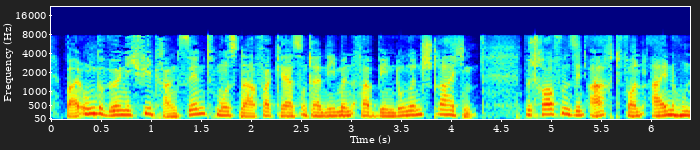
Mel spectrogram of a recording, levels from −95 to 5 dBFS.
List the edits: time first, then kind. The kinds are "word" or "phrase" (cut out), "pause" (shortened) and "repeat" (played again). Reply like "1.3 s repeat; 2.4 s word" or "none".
1.0 s word; 1.9 s word; 3.0 s word; 5.3 s word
